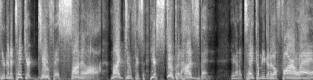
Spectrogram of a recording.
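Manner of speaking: hammed-up boss shouting at his son-in-law; Vince McMahon impression. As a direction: bark insults at the staff like a furious old tycoon. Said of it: "I will give you a little bit of Vince".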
